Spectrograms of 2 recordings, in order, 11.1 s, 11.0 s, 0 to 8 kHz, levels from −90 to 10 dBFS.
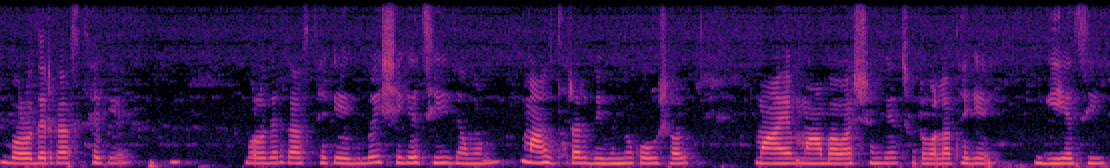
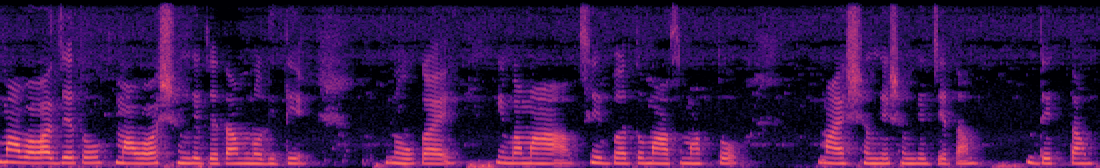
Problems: none marked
